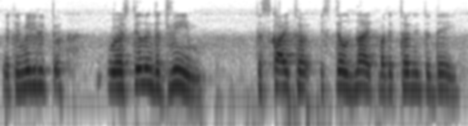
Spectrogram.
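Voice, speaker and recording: A woman's voice: mid-range voice, fairly even intonation, moderate pace. A woman streaming a game with casual commentary, sometimes reading the dialogue aloud. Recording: thin phone-like sound, background noise.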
